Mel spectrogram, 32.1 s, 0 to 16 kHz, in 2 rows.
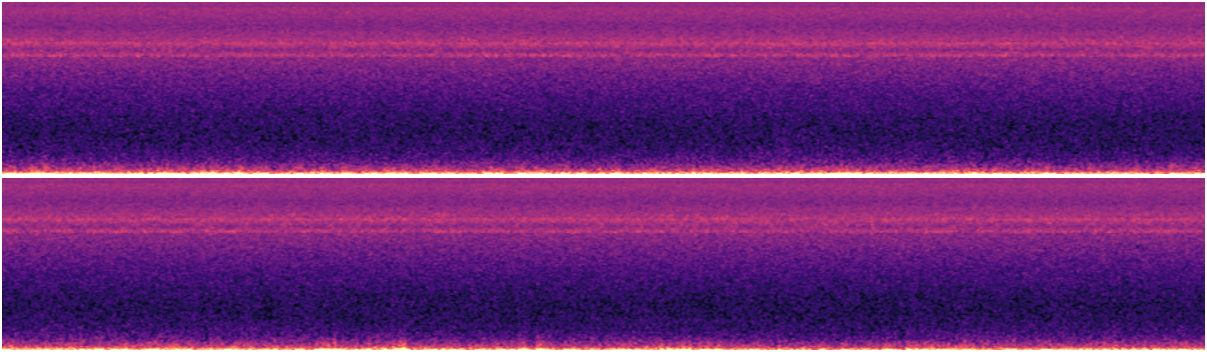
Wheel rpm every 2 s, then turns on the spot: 0, 0, 0, 0, 0, 0, 0, 0, 0, 0, 0, 0, 0, 0, 0, 0.
none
